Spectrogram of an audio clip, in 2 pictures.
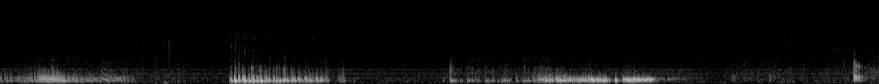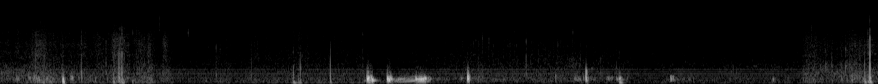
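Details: Low gurgling stomach rumbles in several long bursts, then shorter bubbling pops; borborygmi on an empty stomach, a normal finding.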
